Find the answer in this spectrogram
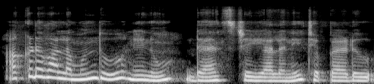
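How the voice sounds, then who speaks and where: A woman voicing a young woman who falters at first and then firmly tells her painful past, in a warm, mellow voice. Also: mid-range voice, lively intonation, brisk, natural voice. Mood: recounting. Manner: faltering, then firm recounting.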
